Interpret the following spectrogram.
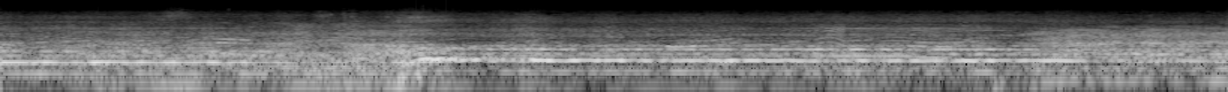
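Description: A group of male voices singing a chant together in long, held notes, the chant of Basotho initiation graduates (makoloane). One note is held, then the group moves to a new long note about a second and a half in.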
